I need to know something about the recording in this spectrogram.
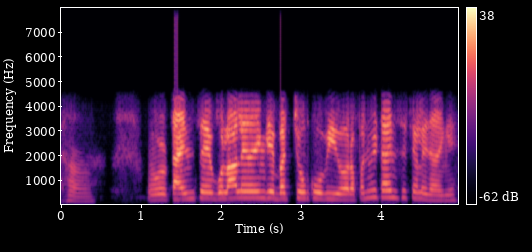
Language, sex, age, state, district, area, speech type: Hindi, female, 18-30, Madhya Pradesh, Hoshangabad, urban, conversation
